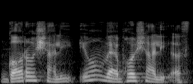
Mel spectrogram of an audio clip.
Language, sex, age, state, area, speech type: Sanskrit, male, 18-30, Chhattisgarh, urban, spontaneous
